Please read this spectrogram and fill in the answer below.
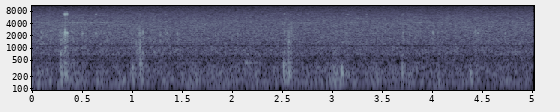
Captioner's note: none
